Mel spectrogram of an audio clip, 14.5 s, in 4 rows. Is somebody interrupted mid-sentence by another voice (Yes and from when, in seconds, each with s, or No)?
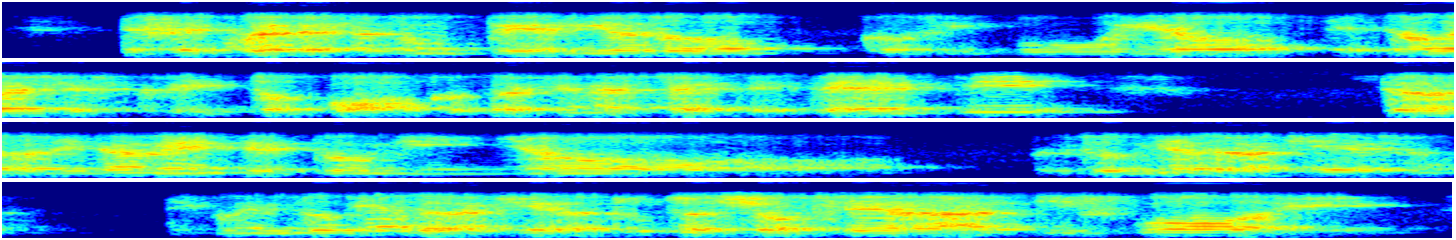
No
